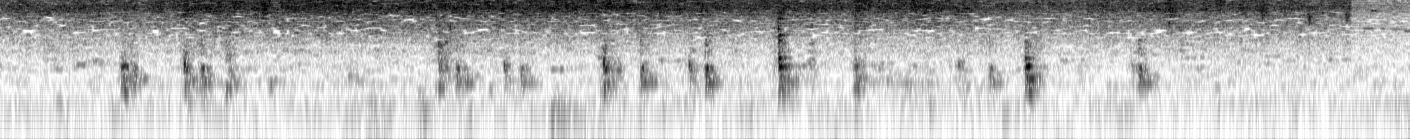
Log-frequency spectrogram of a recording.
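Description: Chopped onions, garlic and green chillies sizzling in butter in a nonstick frying pan, with a wooden spatula stirring and scraping against the pan in irregular strokes.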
